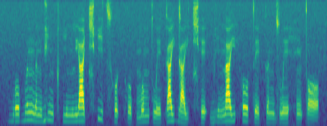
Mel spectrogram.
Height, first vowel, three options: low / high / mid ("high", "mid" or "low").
mid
